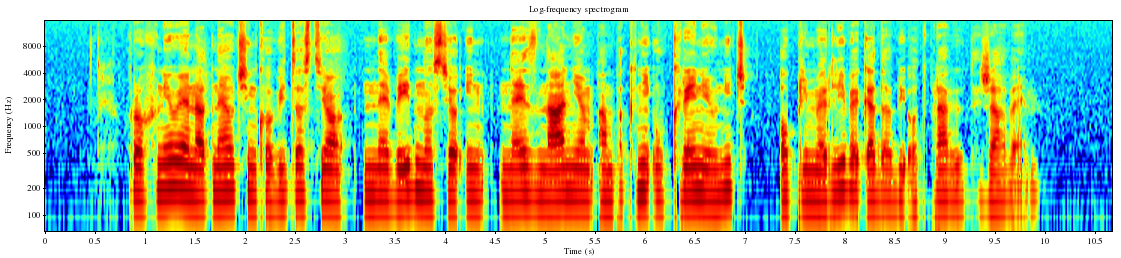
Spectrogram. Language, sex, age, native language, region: Slovenian, female, 18-29, Slovenian, Central Slovenia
